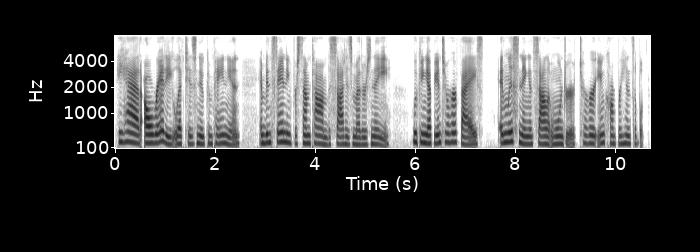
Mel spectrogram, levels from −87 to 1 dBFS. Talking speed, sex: 175 wpm, female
